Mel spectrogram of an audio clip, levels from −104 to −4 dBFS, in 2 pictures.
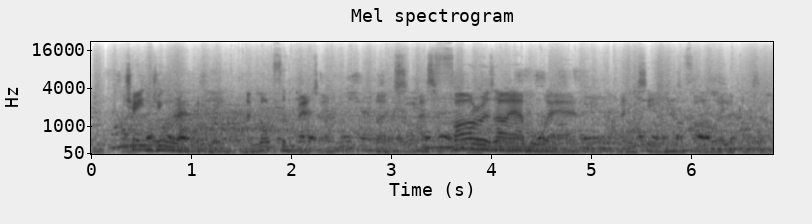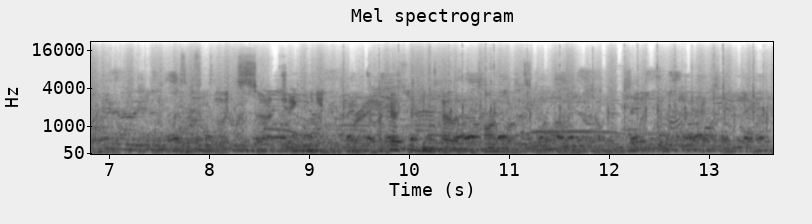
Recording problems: chatter from many people; very loud; throughout; 1 dB above the speech

